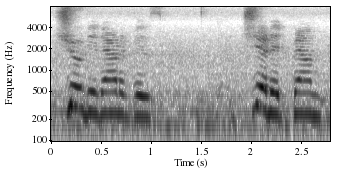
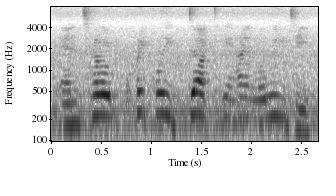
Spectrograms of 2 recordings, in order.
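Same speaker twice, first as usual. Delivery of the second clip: plain reading voice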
